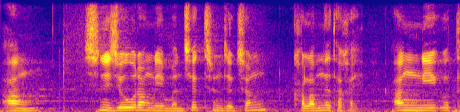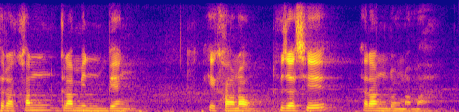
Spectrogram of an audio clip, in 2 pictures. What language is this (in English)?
Bodo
